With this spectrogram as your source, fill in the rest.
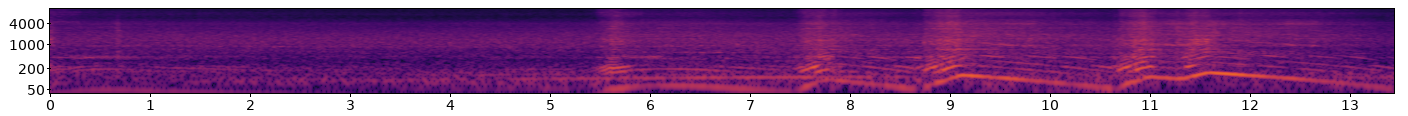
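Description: A 2023 Toyota Corolla Cross engine idles with a low exhaust rumble, then revs up several times in short bursts, each rise and fall clearly audible and close.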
